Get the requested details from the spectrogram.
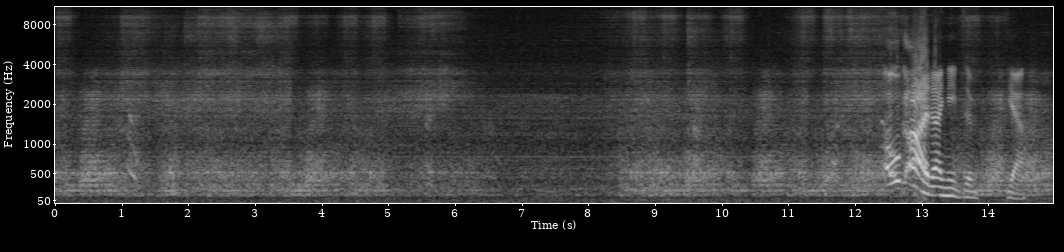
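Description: Spells crackle and whoosh with fiery blasts.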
